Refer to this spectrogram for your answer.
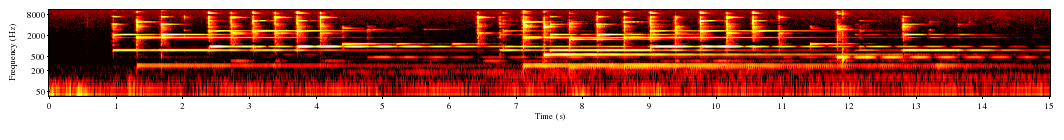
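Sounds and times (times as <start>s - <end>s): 
Koshi fire wind chime: 1.0s - 15.0s.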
